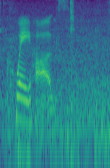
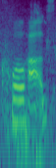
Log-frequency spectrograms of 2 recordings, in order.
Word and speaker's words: quahog: look at these big i used to call them quahogs but they're not actually called quay hogs i can't pronounce how they're called somebody corrected me a long time ago but i've been calling them quay hogs my entire life i think they're called quahogs anyway they are very heavy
